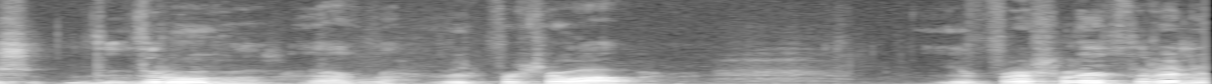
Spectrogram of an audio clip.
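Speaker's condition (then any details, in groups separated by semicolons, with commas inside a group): Traumatic brain injury; assault, jaw and facial fractures, ear damaged; two days post-assault, awaiting surgery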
